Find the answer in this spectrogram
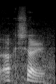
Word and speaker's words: অক্ষয়: আচ্ছা, ওই ক্ষেত্রে সুর, আর যখন অক্ষয় তখন কয় স্বর, মানে কয়ের উচ্চারণটা থাকছে।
